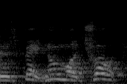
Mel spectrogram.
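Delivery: usual speaking voice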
